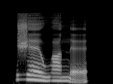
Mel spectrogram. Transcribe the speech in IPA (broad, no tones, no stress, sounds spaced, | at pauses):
ʒ ɛ w ɑ n ɛ̰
